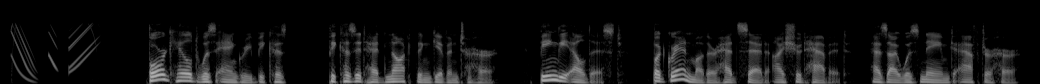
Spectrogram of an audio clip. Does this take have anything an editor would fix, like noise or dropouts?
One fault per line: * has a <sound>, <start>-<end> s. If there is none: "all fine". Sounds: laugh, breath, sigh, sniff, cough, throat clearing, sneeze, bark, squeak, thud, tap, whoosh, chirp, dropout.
* has a chirp, 0.1-1.0 s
